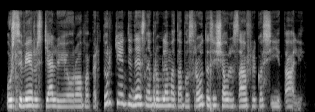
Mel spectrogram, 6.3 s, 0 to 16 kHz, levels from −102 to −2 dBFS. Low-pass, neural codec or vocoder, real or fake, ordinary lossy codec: 10.8 kHz; none; real; MP3, 96 kbps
